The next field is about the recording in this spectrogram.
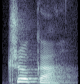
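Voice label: "щӧка", Komi, female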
